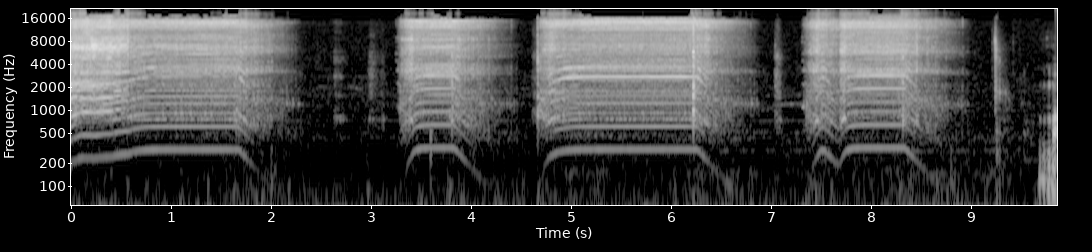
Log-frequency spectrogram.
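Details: HBX Rampage 1/18 4WD RC monster truck, drivetrain just freed of a jammed pebble and disassembled: short bursts of high brushed-motor whine that climbs, holds and winds down with a raspy edge; motor works but still sounds rough, cleaning planned.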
